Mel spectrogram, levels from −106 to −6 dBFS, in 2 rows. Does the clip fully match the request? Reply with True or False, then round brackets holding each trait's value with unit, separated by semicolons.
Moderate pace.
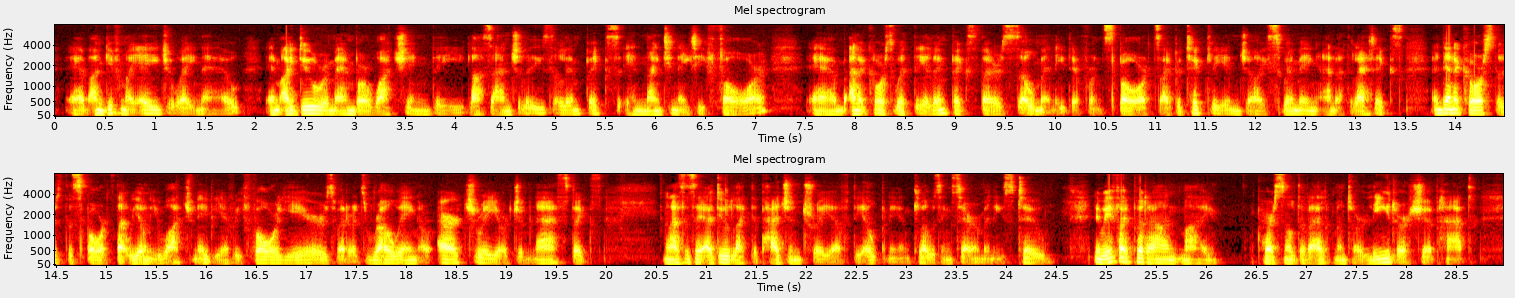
True (175 wpm)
